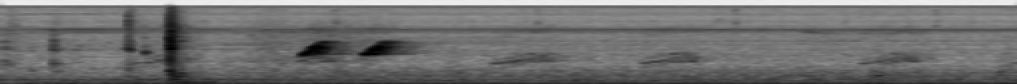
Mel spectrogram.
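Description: A sharp click about a second in as the clamp meter's jaws close around the cable, then two short rising chirps and a few fainter ones, over a low steady hum.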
